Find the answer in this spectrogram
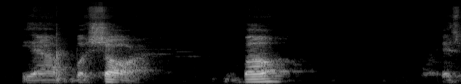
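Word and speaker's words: בשר: Flesh and body is Bashar.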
